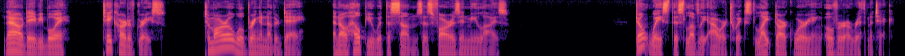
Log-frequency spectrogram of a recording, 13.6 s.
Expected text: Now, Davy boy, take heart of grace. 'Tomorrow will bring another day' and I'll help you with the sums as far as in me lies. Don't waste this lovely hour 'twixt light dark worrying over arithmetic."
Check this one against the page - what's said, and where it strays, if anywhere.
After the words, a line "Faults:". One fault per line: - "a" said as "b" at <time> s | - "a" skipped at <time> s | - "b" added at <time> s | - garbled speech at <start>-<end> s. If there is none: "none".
Now, Davy boy, take heart of grace. 'Tomorrow will bring another day' and I'll help you with the sums as far as in me lies. Don't waste this lovely hour 'twixt light dark worrying over arithmetic."
Faults:
none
